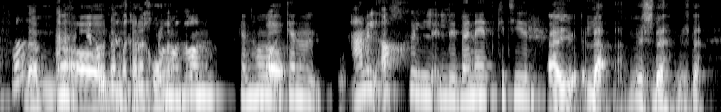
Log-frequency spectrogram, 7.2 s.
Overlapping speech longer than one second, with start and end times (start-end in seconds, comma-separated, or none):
0.6-1.8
